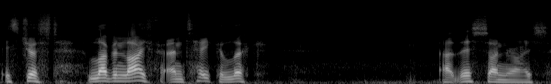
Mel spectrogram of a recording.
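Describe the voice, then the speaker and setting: A man's voice: medium pitch, takes it slowly, clear, resonant tone, no room sound. A man giving an enthusiastic, casual product review while playing a round of golf outdoors. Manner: enthusiastic, upbeat.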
